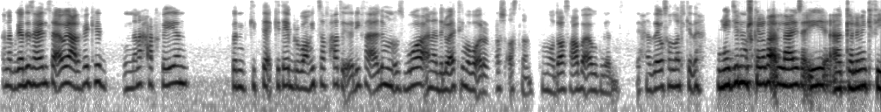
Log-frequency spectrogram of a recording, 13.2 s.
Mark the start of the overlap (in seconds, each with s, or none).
none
